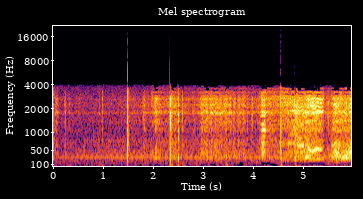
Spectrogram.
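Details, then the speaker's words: Late-1930s Majestic tube radio mid-repair, switched on at about 7 pm and pulling in distant DX stations at the high end of the band. Clear station audio with light static crackles and occasional pops: normal reception. "all right we're about it's about seven in the afternoon and we're already getting some dx at the high end of the"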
